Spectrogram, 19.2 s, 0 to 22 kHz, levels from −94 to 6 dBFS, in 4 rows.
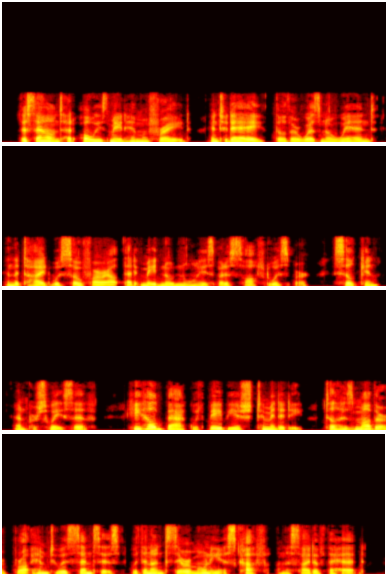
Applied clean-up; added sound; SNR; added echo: none; none; none; none.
